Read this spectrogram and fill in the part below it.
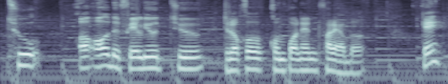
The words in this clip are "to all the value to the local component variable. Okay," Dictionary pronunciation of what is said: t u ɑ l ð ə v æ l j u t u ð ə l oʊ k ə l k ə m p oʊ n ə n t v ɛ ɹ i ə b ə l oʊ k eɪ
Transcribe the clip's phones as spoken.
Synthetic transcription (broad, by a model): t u ɑ l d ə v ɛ l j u t u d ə l oʊ k ə l k ə m p oʊ n ə n t f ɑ ɹ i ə b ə l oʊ k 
